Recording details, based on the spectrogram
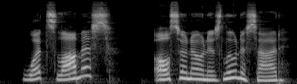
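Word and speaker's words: Lughnasadh: Now, I tend to call it Llamus because Luna, I know how to pronounce it now, but if you've seen it written out, the pronunciation is not logical when you compare it to how it's spelled.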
